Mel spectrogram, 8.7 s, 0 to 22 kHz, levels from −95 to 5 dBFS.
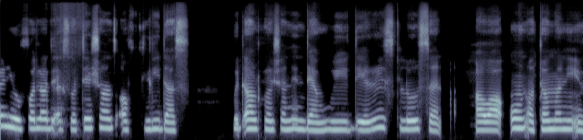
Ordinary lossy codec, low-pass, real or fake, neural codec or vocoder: none; none; fake; autoencoder, 48 kHz, 128 numbers a frame, DAC-VAE, trained on Japanese speech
